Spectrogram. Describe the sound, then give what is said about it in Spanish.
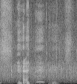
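An audience claps together in a steady, diffuse, soft patter, with a few faint voices rising briefly through the applause. “Ah, si va a aplaudir, ayúdeme, aplauda bien, por favor.”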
